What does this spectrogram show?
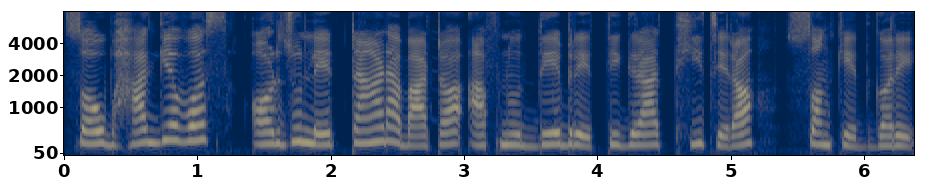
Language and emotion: Nepali, neutral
